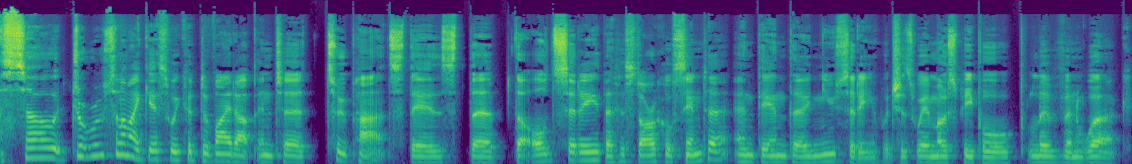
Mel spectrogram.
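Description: With a New Zealand accent, a man talks at a fairly slow pace and medium pitch, with ordinary pitch variation, hardly any pauses and very even loudness, in a very clean recording with a silent background. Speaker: travel podcast host. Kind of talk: casual chat.

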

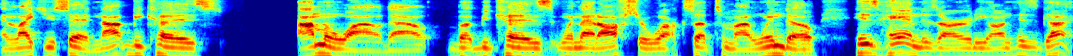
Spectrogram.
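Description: A man with an American accent speaks in an ordinary speaking voice, fairly low in pitch, at a moderate pace. His intonation is fairly even, and the background is quiet. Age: 20s. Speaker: podcast host and inspirational speaker. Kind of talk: casual conversation.

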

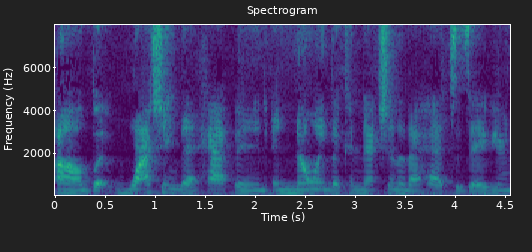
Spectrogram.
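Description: A woman with a very deep, low pitch and an American accent, fairly even intonation, a moderate pace, and audible room echo. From US South, Selma, Alabama. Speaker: education consultant. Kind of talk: interview.

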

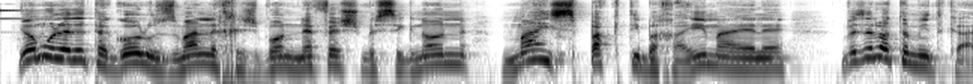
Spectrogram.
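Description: Pitched fairly high, a man's voice sweeps through very wide pitch swings. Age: 60s. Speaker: columnist. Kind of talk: reading aloud.

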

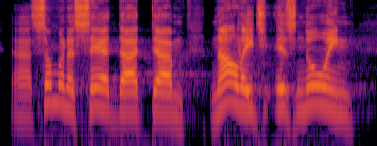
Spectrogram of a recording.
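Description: Speaking at a fairly slow pace, a man with a Northern Irish accent has a high pitch. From Belfast, Northern Ireland. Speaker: preacher and seminary board member. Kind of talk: sermon. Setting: university chapel with students.

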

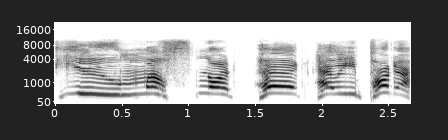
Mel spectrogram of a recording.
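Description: An extremely high, squeaky, put-on character voice. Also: fairly slow pace. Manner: frightened, urgent.

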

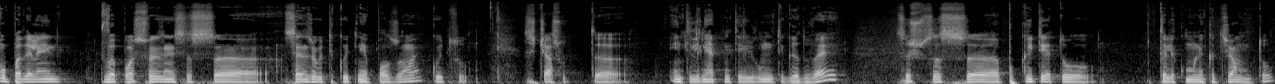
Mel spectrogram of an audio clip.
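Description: Here a man talks at a moderate pace and a medium pitch. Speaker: startup founder. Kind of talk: interview.

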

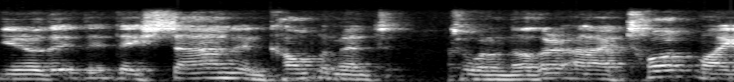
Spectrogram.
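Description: In a Northern Irish accent, a man speaks at a moderate pace with a fairly high pitch and ordinary pitch variation, with noticeable background noise behind him. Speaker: author, guest on radio show; former pastor.

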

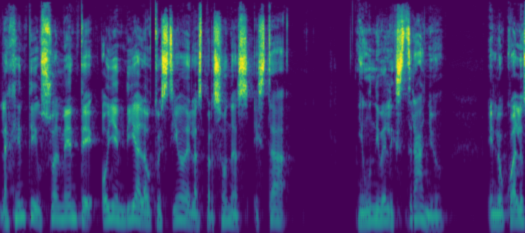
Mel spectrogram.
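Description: Here a man speaks at a moderate pace with a fairly high pitch and a dark, mellow tone. His intonation is lively and his loudness stays very even. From Peru, Lima. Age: 20s. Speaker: podcast host, architecture student. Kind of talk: solo podcast monologue.

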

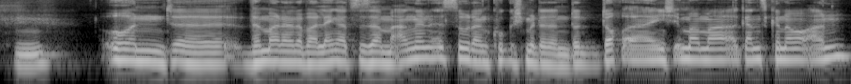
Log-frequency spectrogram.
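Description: A man with a fairly high pitch has an unremarkable speaking voice and talks at a fairly quick pace. His loudness stays very even. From Lower Rhine, Germany (St. Tönis near Krefeld). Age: 20s. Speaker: carp angler. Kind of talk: casual chat. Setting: tackle shop.

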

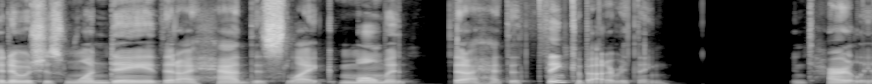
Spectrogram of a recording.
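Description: Speaking with an American accent, a man with a plain, everyday voice keeps a moderate pace, medium pitch and fairly even intonation on a very clean recording with a silent background. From US, Idaho. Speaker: podcast guest. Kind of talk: casual chat.

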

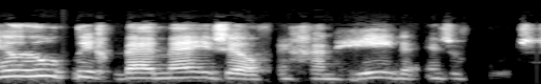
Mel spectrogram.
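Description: A woman speaks in a plain, everyday voice at a fairly high pitch. Her pace is moderate and her intonation lively. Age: 30s. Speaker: entrepreneur and speaker on personal growth. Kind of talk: interview.

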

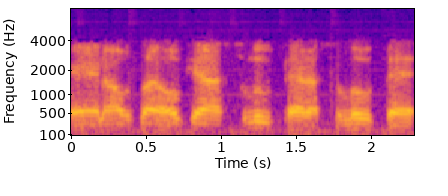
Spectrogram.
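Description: Very fast speech with an American accent plays over noticeable background noise. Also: man. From Jamaica, Queens, New York. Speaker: hip hop artist. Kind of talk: radio interview.

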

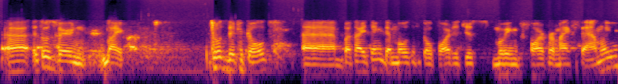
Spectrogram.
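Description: A man speaks with a Quebec accent over noticeable background noise. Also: medium pitch for a man, ordinary pitch variation. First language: French. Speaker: junior hockey player. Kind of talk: interview.

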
